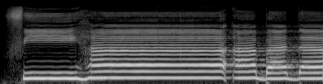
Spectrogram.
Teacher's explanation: Mad tabi'inya alif didahului fathah pada kata fiha, hamzahnya a pada kata kedua yaitu abada. Maka ha dipanjangkan boleh 4 boleh 5 harokat. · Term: mad jaiz munfasil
